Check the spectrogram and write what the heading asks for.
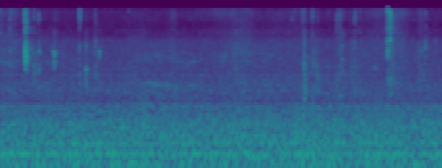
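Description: A few faint clicks of small die-cast metal toy cars being handled, over a steady low background hum.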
